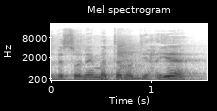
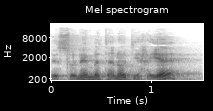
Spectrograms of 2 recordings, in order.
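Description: First: It is said as a plain statement. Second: It is said as a question.

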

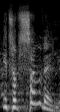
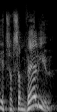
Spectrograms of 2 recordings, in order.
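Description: First: The stress falls on the word some. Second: The stress falls on the word value. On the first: Exercise is only somewhat worthwhile. The speaker calls it right. "It's not of great value" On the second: Exercise is highly worthwhile. The speaker calls it wrong. "they put the emphasis on the wrong syllable"

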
